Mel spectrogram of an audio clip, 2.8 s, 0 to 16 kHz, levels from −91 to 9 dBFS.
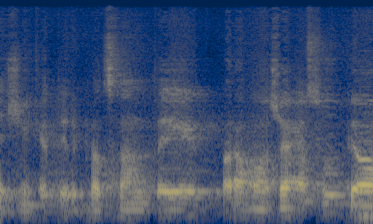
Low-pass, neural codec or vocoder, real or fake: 14.4 kHz; codec, 44.1 kHz, 2.6 kbps, DAC; fake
